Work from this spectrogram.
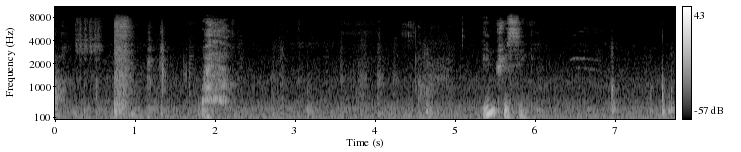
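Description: A house cat meows in a few short, scattered calls beside a person who is painting, mixed in with light handling noises and brief bits of speech.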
